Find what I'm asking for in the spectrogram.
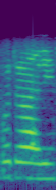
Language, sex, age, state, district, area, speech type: Hindi, female, 18-30, Madhya Pradesh, Seoni, urban, conversation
